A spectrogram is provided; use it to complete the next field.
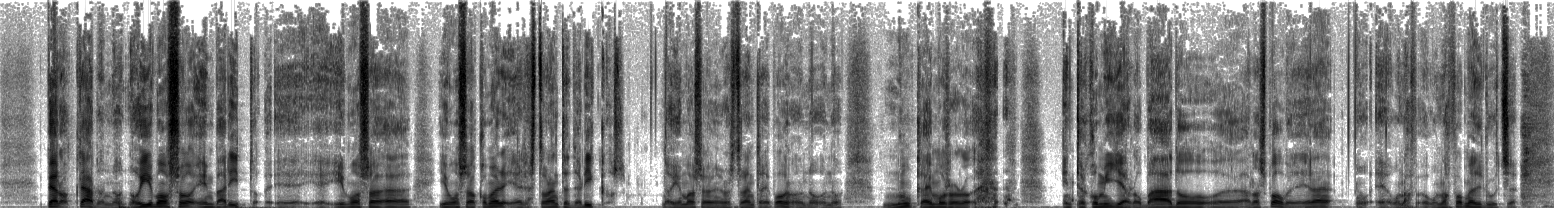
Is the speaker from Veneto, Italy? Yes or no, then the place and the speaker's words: yes; Veneto, Italy; Spanish is a second language; de donde vengo yo, de la provincia de Vicenza, en Italia, en esos últimos años hubo un movimiento muy, muy fuerte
